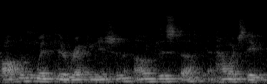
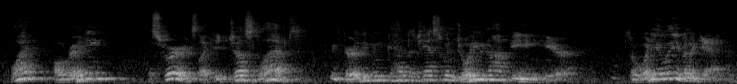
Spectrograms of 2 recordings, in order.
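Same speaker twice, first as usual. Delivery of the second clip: loud, higher teasing complaint; mock exasperated dad; 7 semitones higher, 5 dB louder than usual. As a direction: play a joking dad pretending to be put out. Voices dad's teasing greeting.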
